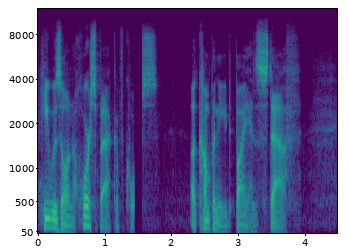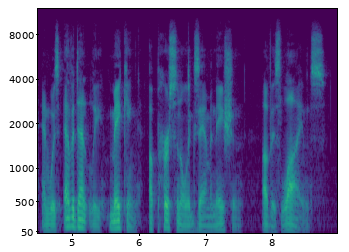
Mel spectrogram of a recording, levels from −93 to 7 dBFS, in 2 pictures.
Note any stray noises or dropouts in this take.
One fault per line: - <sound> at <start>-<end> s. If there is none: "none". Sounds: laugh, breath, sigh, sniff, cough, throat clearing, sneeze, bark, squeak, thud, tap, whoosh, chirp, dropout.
- dropout at 1.4-1.6 s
